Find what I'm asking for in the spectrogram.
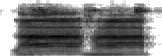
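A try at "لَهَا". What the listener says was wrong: হা টান হবে, লাহা।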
